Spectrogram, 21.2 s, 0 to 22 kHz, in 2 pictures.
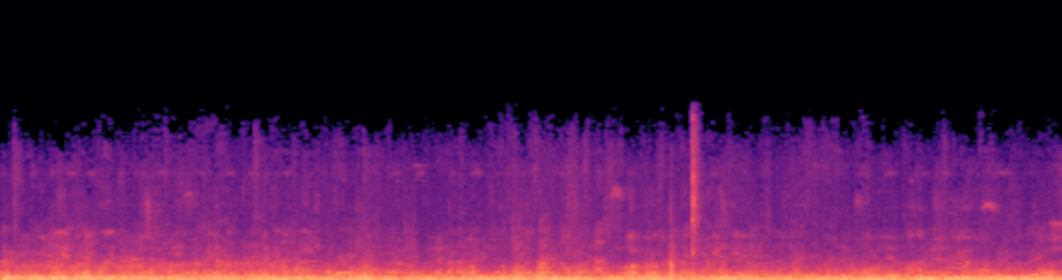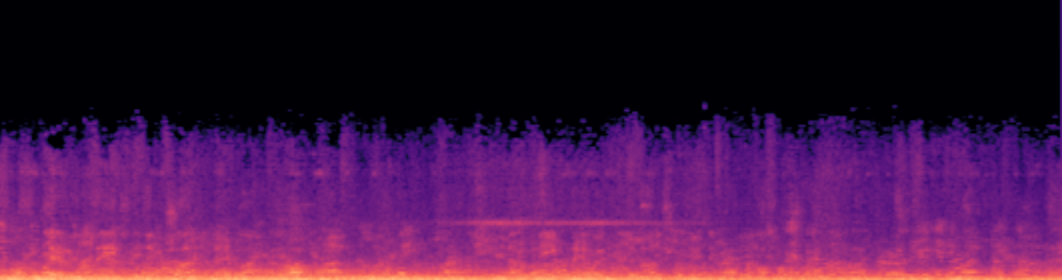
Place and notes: somewhere between Chop and Uzhhorod - Transcarpathian elektrichka ride
Taking a regional commuter train from Uzhgorod to Chop
Ukraine, 1 December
